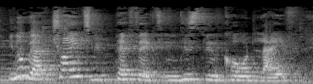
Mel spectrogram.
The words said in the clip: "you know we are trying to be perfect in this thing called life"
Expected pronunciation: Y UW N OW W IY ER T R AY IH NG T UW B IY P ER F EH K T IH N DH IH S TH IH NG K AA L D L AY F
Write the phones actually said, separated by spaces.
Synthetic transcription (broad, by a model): Y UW N OW W IY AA T R AY IH NG T UW B IY P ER F EH K T IH N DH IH S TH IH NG K AA L D L AY F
